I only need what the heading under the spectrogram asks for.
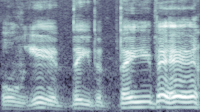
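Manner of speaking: low, slow drawling voice. Voice actor describing the character voices he does, deep Val voice. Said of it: "deep voice".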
